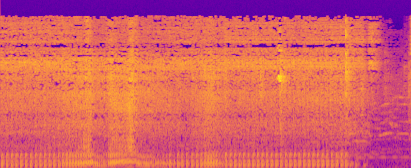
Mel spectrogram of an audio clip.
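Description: A motorcycle engine idles loudly and revs in bursts.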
